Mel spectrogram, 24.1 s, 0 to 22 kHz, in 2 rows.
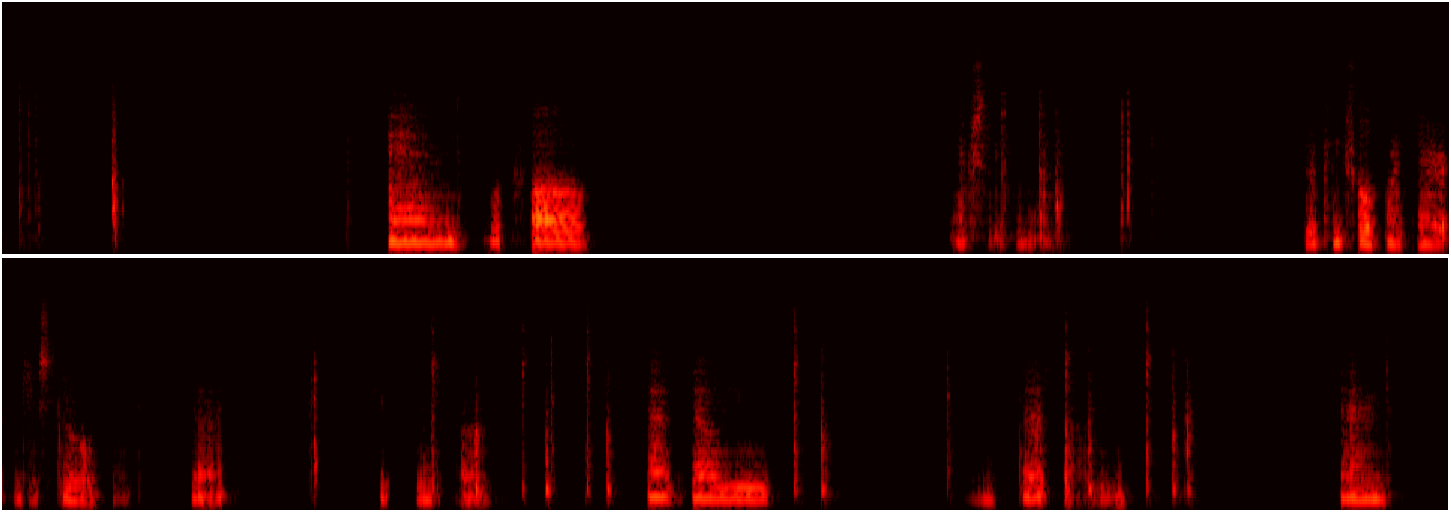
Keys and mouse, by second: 8.1-10.0 drag, 14.2-15.5 drag, 14.6 x, 15.5-18.0 right drag, 18.0 middle click, 18.1-20.6 right drag, 20.0 x, 23.8-24.1 middle drag.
